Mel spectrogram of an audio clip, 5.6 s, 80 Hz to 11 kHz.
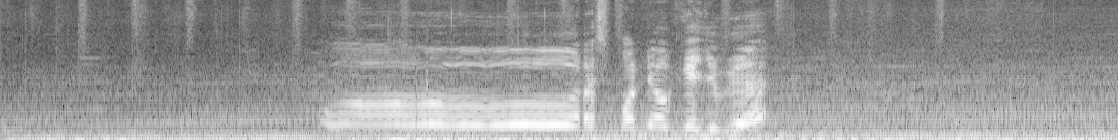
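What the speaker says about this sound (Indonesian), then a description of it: "Ini suara mesin K20-nya Honda tuh memang nggak bohong sih." A 2009 Honda Civic FD2 with its 2000cc K20 engine revs hard as the driver kicks down from about 50 km/h, the engine note climbing in pitch and then wavering and dropping, heard from inside the cabin while someone speaks briefly.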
